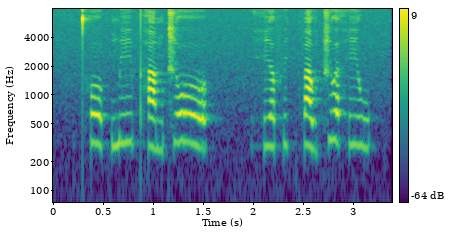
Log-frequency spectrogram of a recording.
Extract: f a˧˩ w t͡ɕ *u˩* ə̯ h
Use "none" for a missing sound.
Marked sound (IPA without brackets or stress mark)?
u˥˨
